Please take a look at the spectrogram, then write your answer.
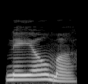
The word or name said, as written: neoma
